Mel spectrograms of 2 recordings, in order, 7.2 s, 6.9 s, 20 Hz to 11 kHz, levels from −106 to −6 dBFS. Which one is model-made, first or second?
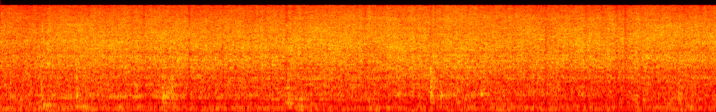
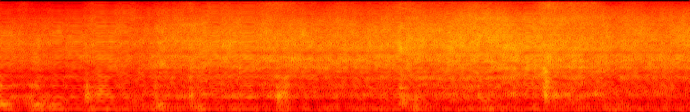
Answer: second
